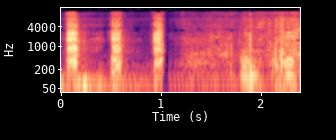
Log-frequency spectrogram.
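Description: Three short rasping strokes about 0.4 s apart, a blade sawing through the casing of a UR-77 line-charge section.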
